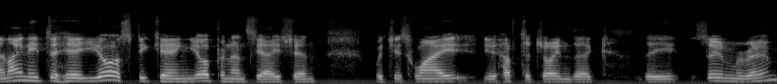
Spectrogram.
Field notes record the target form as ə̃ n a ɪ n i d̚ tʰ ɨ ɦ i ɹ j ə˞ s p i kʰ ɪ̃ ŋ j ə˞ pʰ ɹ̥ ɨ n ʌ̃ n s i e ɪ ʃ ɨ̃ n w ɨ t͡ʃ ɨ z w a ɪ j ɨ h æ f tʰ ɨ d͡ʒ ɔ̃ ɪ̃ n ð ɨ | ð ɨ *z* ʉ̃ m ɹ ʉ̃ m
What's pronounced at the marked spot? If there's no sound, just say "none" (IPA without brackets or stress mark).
z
